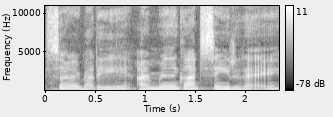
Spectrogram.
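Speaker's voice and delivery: flat, dead-level monotone, no inflection. Showing how it would sound to talk without putting on voices, flat monotone. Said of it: "imagine if we just spoke in monotone the whole time like this".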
